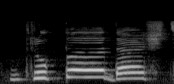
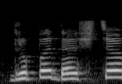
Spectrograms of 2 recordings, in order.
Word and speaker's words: দ্রুপদশ্চ: ছিল শুনুন ইউয়ুধানো বিরাটস দ্রুপদশ্চ মহারথহ ধ্রুপদশ্চ এরকম বলা যাবে না দ্রুপদশ্চ মহারথহ বলো দ্রুপদশ্চ মহারথহ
